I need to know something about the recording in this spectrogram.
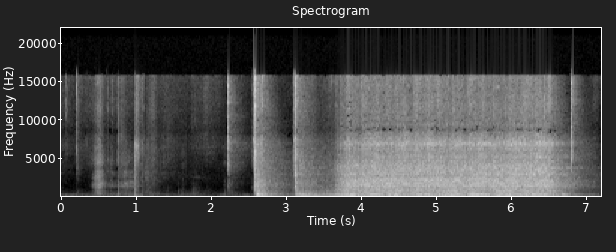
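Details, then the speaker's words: Gravely 814 tractor that sat outside for years, with the power wire switched: a few clicks, then a labored four-second crank that never catches. Battery drops from 12.3 V to 11.3 V while cranking; cause suspected, not confirmed. "well she cranks I know this battery is not dead or I'm pretty confident this battery's not dead but uh man it's that slow"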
